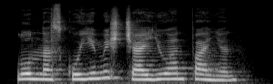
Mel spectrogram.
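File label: Komi sentences, female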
